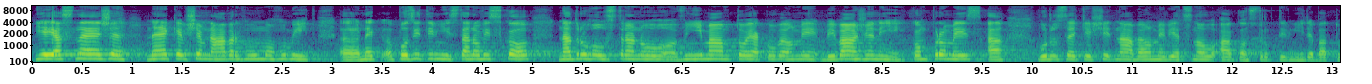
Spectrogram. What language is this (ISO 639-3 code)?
ces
